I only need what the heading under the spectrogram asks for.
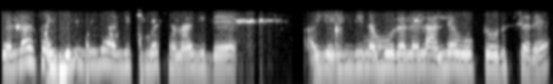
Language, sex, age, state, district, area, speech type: Kannada, female, 18-30, Karnataka, Tumkur, urban, conversation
